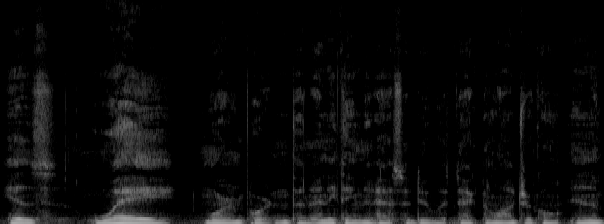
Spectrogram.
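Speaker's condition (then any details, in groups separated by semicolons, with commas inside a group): Parkinson's disease; developing over about 5 years, now age 70; more noticeable over last year, especially last 6 months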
